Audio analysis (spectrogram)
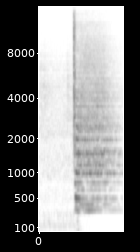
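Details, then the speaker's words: New bus air horn bench-tested indoors on shop air and a 12-volt battery: one short, very loud, clear blast with steady pitch tailing off cleanly; horn works properly. "Holy Holy. I didn't think it was going to be that loud."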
